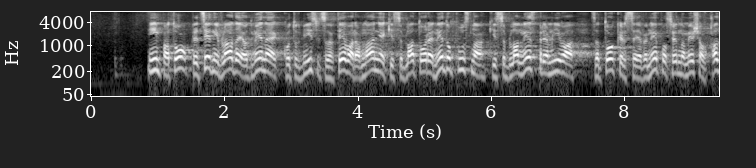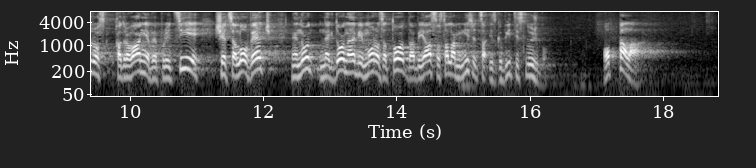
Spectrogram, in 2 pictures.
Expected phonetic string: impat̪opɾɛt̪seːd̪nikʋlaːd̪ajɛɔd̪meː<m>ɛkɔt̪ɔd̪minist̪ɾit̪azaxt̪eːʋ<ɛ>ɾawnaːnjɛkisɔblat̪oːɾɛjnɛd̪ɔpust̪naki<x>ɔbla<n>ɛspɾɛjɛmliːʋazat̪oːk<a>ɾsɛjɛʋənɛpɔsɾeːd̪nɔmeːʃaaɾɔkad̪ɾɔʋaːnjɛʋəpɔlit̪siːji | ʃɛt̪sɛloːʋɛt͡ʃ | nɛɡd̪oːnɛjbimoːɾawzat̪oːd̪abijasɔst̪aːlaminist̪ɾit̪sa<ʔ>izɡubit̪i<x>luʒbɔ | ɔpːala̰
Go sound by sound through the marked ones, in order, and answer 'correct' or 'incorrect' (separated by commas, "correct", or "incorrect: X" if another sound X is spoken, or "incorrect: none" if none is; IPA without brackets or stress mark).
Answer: incorrect: n, incorrect: a, incorrect: s, correct, incorrect: ɛ, correct, incorrect: s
